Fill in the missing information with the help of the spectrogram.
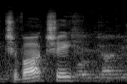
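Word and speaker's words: ćevapi: I ordered first off for starters the cevachi.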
